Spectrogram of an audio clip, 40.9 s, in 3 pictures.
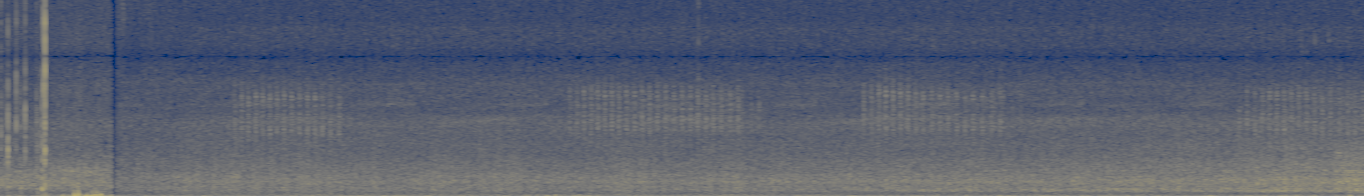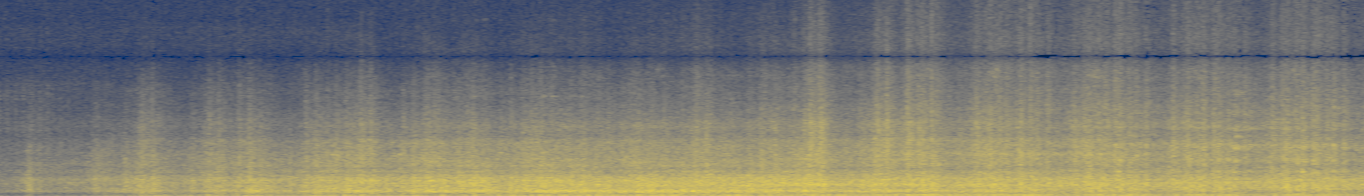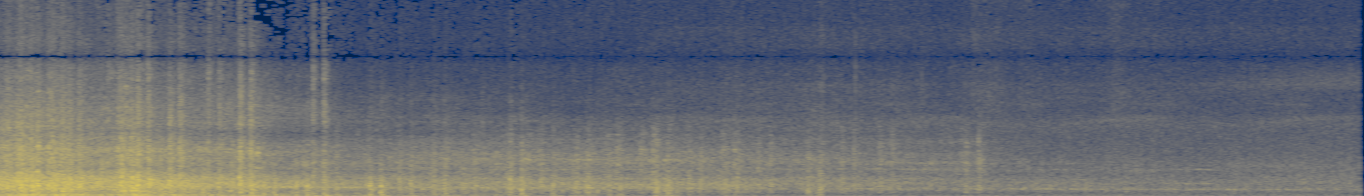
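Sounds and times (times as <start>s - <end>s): train rumbling over bridge: 0.4s - 40.9s
wheels clicking over rail joints: 12.4s - 37.5s.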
